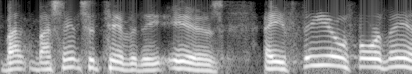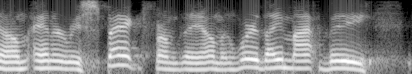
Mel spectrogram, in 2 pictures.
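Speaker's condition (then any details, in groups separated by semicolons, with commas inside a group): No condition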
